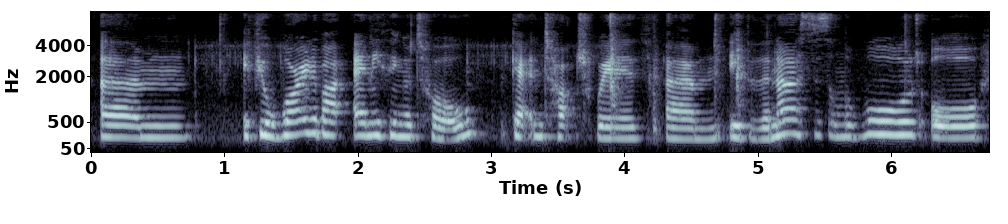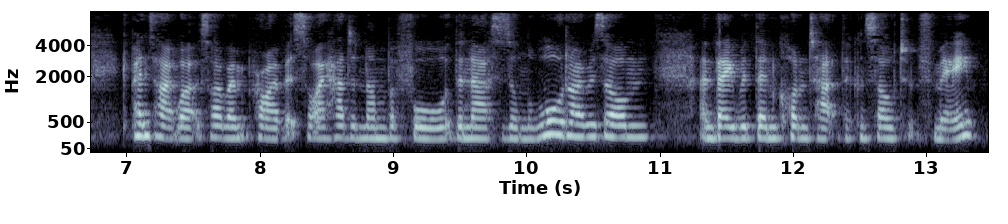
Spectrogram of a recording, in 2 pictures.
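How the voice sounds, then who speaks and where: A woman's voice: medium pitch, steady tone, normal speed, a little hiss or hum. Congested young woman, chatty vlog. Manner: chatty, reassuring, many ums and self-corrections. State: nasally congested after nose surgery. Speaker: vlogger. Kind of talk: casual recovery vlog to camera. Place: home.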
